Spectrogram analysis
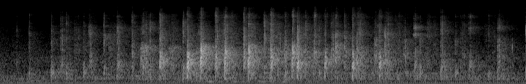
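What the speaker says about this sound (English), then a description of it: "let's give ourselves a round of applause for that." Members at a Melbourne Cricket Club annual general meeting clap together in a hall, a moderate round of applause swelling and then tapering off over a few seconds.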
